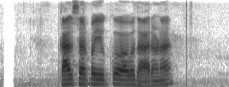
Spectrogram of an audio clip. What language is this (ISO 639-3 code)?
nep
